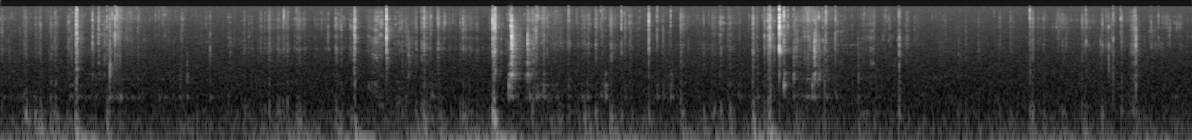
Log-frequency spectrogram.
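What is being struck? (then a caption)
Bar of soap cut with a blade. A solid white Palmolive bar soap is held in the hands while flakes are carved and broken off with a blade and fingers. Irregular, crisp clicks and brief scraping snaps sound over a steady low rumble, each dying away quickly.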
